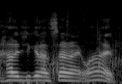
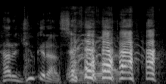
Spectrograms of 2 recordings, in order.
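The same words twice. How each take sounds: First: It is asked as a plain, neutral question. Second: It is asked in a disbelieving, incredulous tone.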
